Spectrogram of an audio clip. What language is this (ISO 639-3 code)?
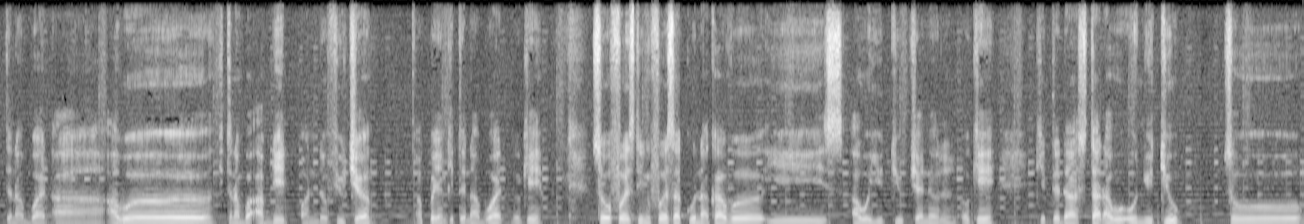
msa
